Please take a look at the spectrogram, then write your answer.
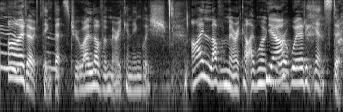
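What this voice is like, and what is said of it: Australian accent. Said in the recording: “this accent ... Please be your wonderful Australian self.”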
